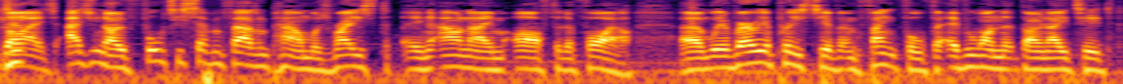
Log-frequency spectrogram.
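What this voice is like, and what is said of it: Very thick English accent. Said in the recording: “Very thick English accent.”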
